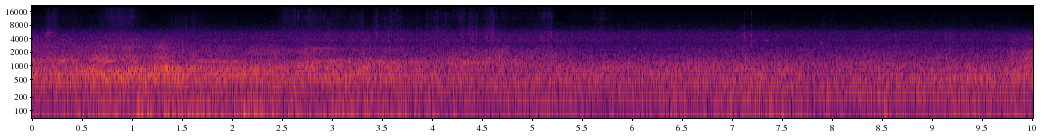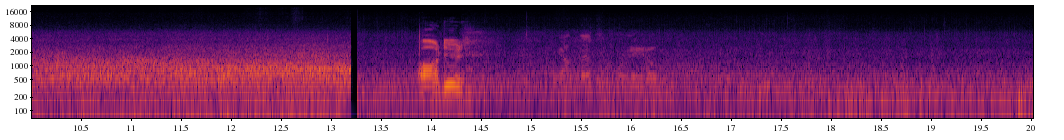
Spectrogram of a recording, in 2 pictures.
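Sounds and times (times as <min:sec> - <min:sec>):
vehicle road and wind noise: 0:00.0 - 0:20.0.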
